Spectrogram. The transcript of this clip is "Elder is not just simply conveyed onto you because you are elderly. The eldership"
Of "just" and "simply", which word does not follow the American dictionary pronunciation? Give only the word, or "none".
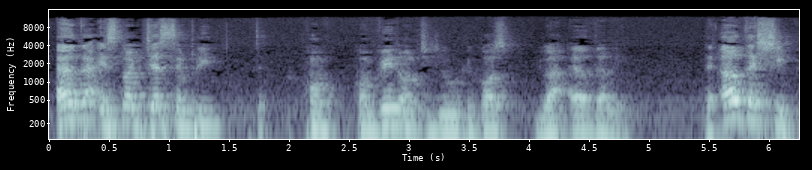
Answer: none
